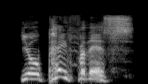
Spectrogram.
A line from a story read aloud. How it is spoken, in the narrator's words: he snarled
